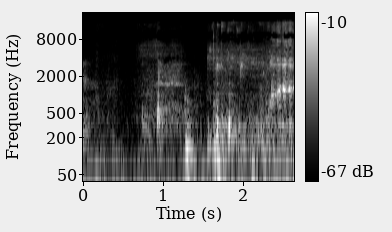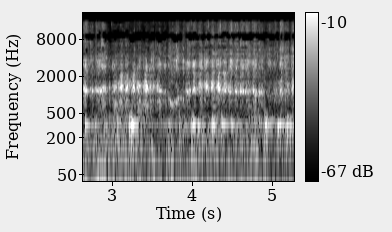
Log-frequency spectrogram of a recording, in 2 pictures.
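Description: Toothbrush scrubbing teeth in quick strokes, starting about two seconds in.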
